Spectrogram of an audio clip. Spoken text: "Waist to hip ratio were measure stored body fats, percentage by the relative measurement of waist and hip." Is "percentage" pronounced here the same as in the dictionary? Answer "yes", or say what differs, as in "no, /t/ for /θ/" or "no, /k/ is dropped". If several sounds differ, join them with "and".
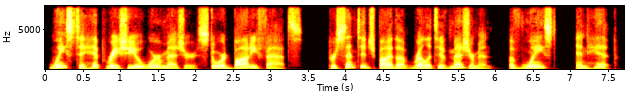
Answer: yes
